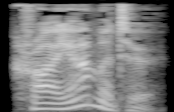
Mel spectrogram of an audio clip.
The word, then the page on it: cryometer: British English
